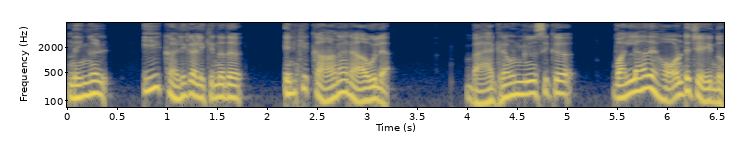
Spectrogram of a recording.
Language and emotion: Malayalam, fearful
